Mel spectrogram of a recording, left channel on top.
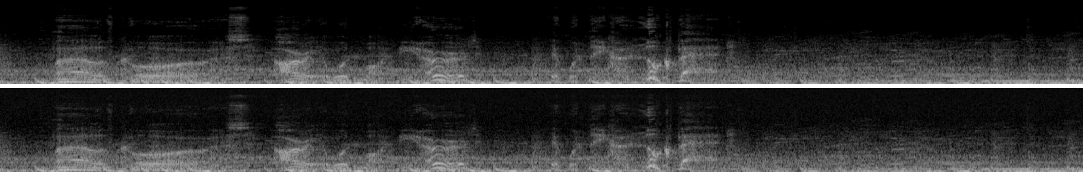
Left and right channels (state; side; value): noise; right; hiss, 23 dB below the sound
